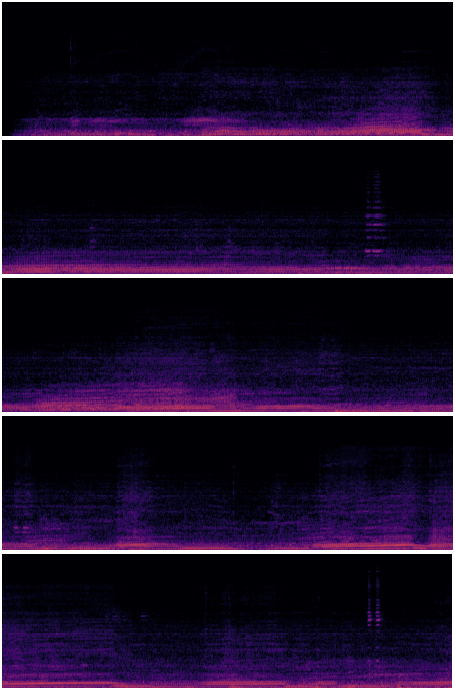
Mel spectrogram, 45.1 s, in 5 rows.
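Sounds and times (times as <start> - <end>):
motorcycle engine accelerating: 0.5 - 16.2, 17.0 - 45.0
horn beep: 43.4 - 43.8.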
